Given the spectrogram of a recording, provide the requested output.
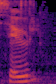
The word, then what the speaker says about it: Seoul: Can you help me to pronounce the name of the city, Seoul? – Seoul.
